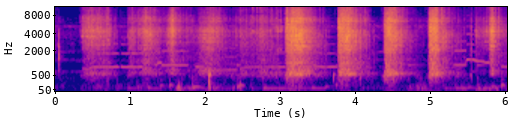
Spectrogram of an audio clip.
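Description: Roasted chickpeas rattling and sliding across a steel plate as it is shaken back and forth to winnow off their husks. The shaking comes in repeated strokes, evenly at about one and a half a second in the second half.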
